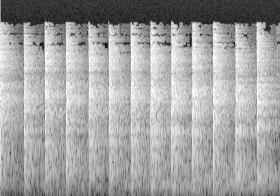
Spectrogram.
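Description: Someone raps rapidly on a metal gate, about a dozen sharp, bright clanging knocks in a quick, even rhythm, each ringing briefly before the next. No voices are heard.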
